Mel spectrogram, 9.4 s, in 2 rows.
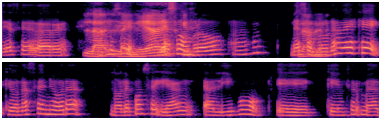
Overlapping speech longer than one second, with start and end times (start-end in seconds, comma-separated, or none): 1.0-2.5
